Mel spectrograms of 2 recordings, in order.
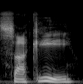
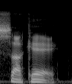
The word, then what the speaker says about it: sake: It's like the word socket without the T. So it's not sake the way most folks pronounce it. It's sake.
